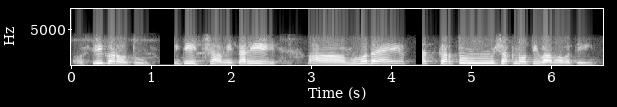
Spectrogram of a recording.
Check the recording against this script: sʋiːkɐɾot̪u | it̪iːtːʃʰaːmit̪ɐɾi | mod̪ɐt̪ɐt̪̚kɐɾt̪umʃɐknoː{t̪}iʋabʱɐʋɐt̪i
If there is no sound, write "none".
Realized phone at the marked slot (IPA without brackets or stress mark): t̪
